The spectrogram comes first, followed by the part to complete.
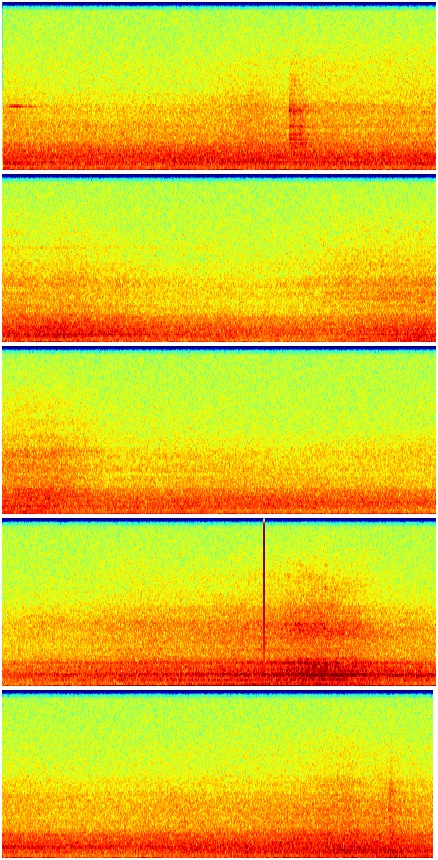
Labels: Can a person be heard screaming?
no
